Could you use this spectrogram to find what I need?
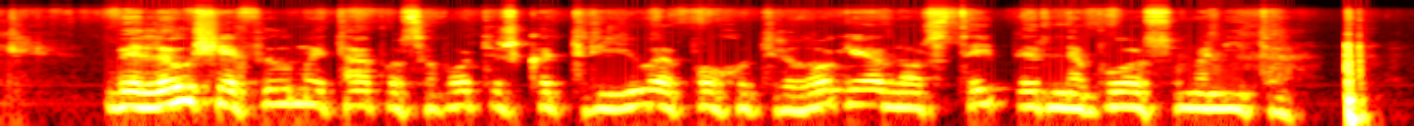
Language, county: Lithuanian, Kaunas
